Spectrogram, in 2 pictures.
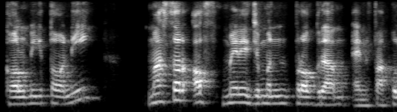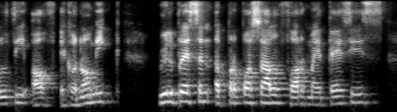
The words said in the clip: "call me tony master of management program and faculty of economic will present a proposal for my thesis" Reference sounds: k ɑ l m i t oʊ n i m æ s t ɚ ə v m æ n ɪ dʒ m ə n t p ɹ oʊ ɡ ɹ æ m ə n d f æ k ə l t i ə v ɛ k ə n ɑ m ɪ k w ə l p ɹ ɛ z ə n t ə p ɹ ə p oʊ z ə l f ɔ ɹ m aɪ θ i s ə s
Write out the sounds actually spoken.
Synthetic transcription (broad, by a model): k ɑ l m i t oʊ n i m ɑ s t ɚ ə f m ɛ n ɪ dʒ m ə n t p ɹ oʊ ɡ ɹ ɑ m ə n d f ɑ k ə l t i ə f ɛ k ə n ɑ m ɪ k w ə l p ɹ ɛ s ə n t ə p ɹ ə p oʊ s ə l f ɔ ɹ m aɪ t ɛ s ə s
